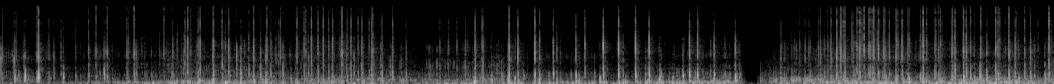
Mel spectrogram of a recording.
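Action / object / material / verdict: scrape / polyester mesh fabric sheet / polyester / none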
